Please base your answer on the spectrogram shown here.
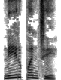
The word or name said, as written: ನೀರ್ಪಂಚೆ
